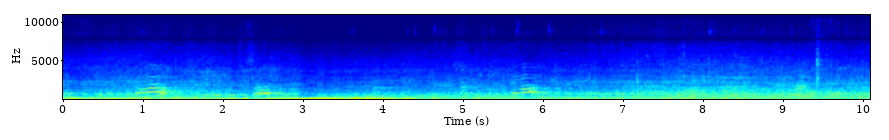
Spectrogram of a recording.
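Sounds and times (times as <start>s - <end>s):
street noise: 0.0s - 10.0s
vehicle engine humming: 0.0s - 10.0s.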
